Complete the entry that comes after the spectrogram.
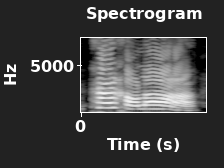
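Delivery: high, loud cheer; excited kids' yell. A narrator's reading. Ling kids celebrate as mother leaves, excited yell. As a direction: call it out like delighted children. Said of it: "林家的孩子们大喊起来".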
